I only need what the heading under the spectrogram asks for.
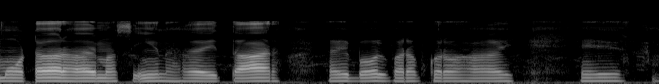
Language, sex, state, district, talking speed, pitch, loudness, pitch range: Magahi, male, Bihar, Jamui, 100 wpm, 150 Hz, -29 LUFS, 145-155 Hz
